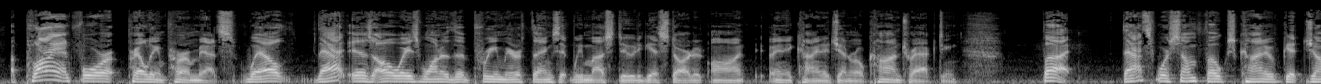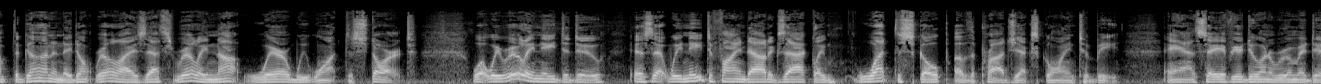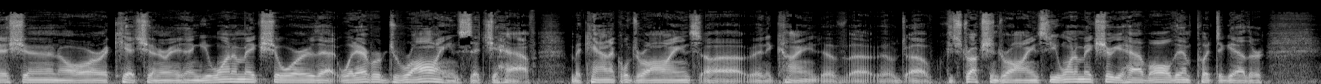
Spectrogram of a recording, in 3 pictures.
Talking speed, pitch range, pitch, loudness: 175 wpm, 100-120 Hz, 110 Hz, -16 LUFS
